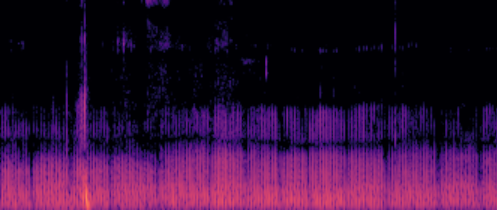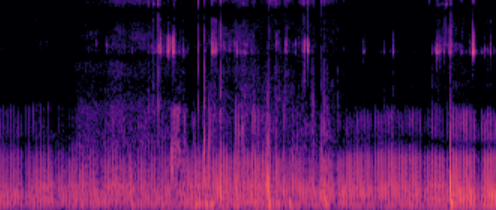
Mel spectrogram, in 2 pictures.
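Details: Tortoiseshell female kitten Lotus, half Maine Coon, keeps up a continuous low purr under close-up petting, its rhythmic rumble steady throughout, with occasional small handling clicks and rustles.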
